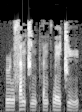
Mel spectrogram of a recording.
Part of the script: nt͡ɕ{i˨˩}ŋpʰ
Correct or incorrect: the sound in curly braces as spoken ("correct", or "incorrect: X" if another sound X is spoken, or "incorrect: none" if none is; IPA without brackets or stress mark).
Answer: correct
